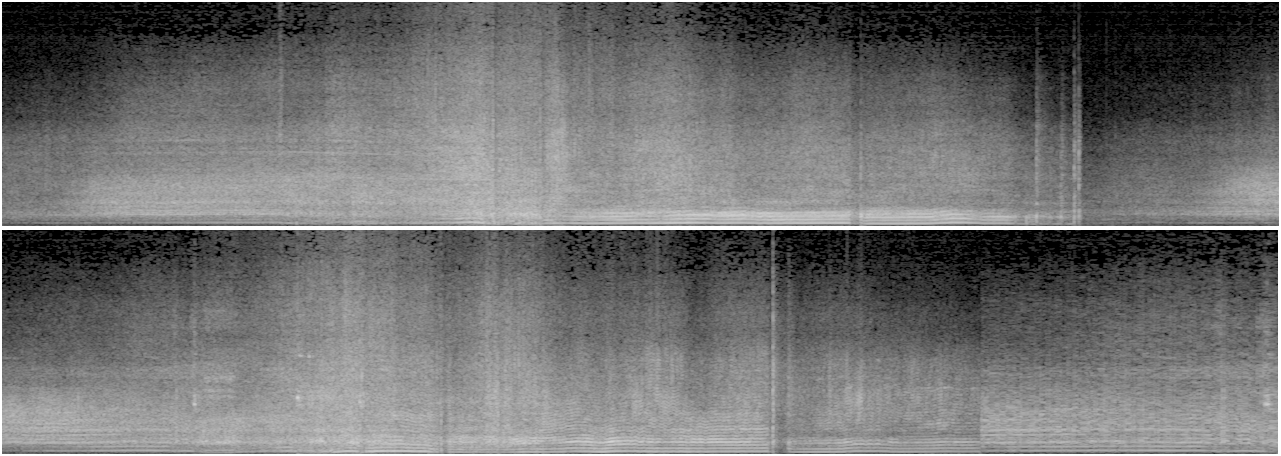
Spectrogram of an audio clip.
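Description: Two rally cars, one after the other, driven flat out toward the listener. Each car's turbocharged four-cylinder World Rally Car engine grows louder as it comes, its revs rising and falling with gear changes and lifts of the throttle. The first car's sound cuts off about eleven seconds in, and the second car's engine then builds up.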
